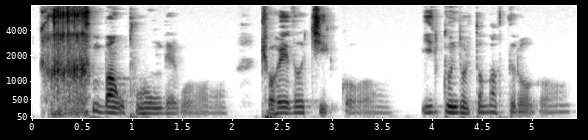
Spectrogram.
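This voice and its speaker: A man's voice: on the high side, vocal fry, darkish tone. An older man, a senior pastor, preaching a sermon with rhetorical questions and acted-out pleas to God.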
